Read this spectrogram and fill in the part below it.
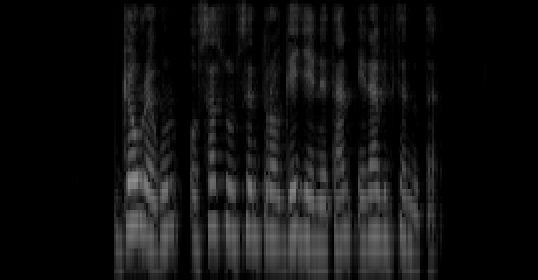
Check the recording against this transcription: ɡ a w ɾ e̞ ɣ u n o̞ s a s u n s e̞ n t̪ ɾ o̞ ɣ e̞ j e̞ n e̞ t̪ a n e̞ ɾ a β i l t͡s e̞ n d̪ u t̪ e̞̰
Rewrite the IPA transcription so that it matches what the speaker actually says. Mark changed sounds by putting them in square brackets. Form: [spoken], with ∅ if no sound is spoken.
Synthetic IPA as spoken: ɡ a w [r] e̞ ɣ u n o̞ s a s u n s e̞ n t̪ ɾ o̞ ɣ e̞ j e̞ n e̞ t̪ a n e̞ ɾ a β i l t͡s e̞ n d̪ u t̪ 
